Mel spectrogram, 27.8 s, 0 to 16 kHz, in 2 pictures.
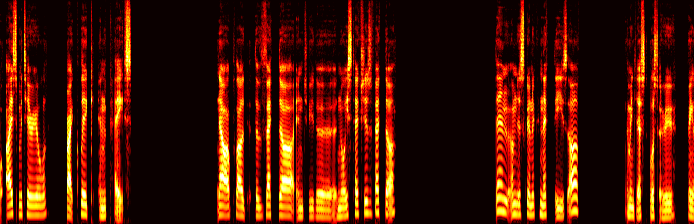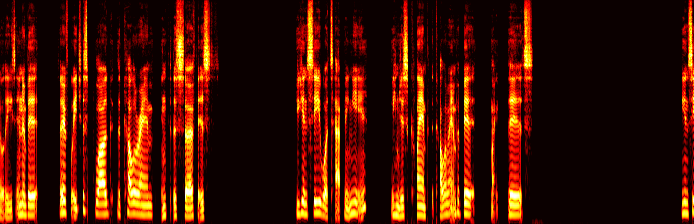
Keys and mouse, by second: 1.0-2.2 drag, 5.4 click, 12.7 click, 13.6 s, 16.3 click, 21.5 click, 22.0-24.2 drag, 24.7 click.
